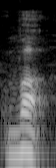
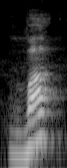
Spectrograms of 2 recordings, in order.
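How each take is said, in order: First: The syllable begins with a lip-teeth V sound. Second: The syllable begins with a lip-teeth V sound.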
